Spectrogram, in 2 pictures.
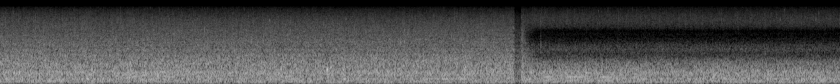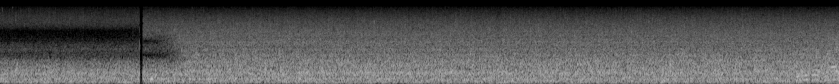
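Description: Rocky mountain river rushing over boulders and stones, a steady full hiss of white water. About five seconds in the sound turns duller for around five seconds, with a click where it starts and where it ends.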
